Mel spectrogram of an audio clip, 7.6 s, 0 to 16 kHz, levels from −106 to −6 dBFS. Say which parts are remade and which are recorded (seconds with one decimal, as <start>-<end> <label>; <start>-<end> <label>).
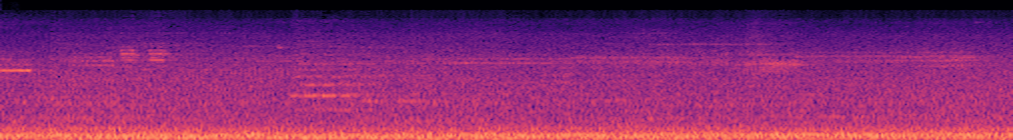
0.0-7.6 recorded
